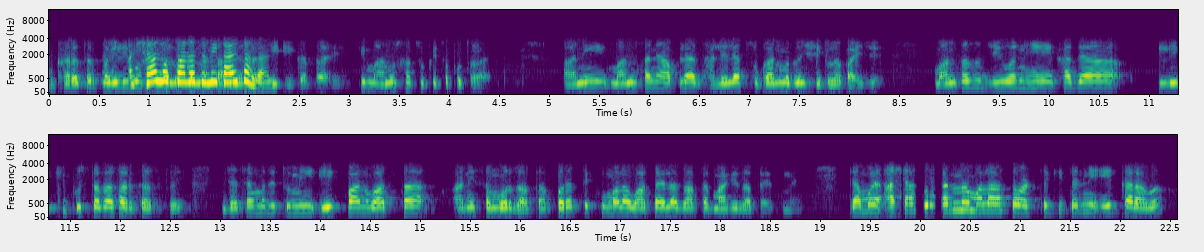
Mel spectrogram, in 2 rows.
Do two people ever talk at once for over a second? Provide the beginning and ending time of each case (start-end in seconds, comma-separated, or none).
0.5-2.2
